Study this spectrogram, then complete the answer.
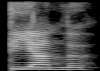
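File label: "тіянлы", Komi, female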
